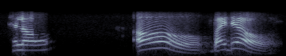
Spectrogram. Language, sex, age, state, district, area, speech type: Bodo, female, 60+, Assam, Udalguri, urban, conversation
